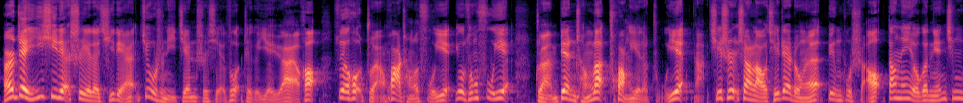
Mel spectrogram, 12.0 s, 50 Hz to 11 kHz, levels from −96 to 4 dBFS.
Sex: male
